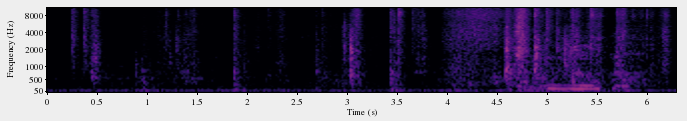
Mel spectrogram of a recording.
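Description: Handling of a saw blade in its plastic blister pack: scattered clicks and taps, then a louder stretch of crinkling and rustling about four seconds in.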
